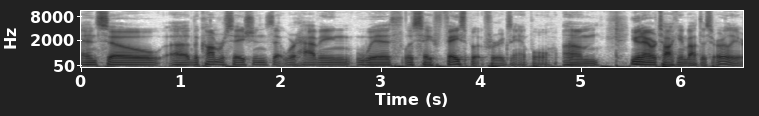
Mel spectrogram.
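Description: With a slight Oklahoma accent, a man speaks at a fairly quick pace in a very deep, low voice with ordinary pitch variation. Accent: slight Oklahoma twang. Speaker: church tech school leader. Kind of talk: casual interview conversation.

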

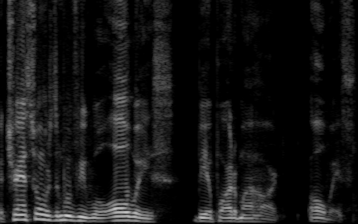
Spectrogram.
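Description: Speaking at a moderate pace, a man has a New York accent and ordinary pitch variation. His recording is very clean against a silent background. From New York City, the Bronx. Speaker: podcast host. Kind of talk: casual monologue. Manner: animated.

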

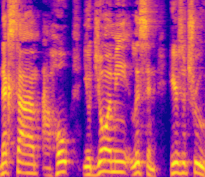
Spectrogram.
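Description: A man talks at a fairly slow pace in a normal speaking voice with an American accent and ordinary pitch variation, on a very clean recording with a silent background. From Philadelphia, US. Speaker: podcast host and pastor. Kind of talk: motivational monologue.

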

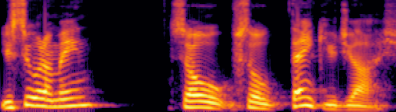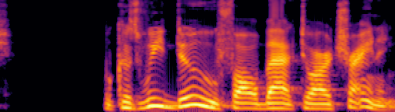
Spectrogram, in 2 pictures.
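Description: In a very clean recording with a silent background, a man speaks with a Texan accent. His pitch swings are very wide. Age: 50s. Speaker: lay preacher. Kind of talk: sermon. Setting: church.

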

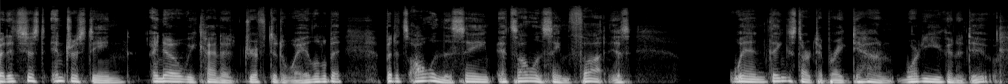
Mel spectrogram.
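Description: A man's medium-pitched, somewhat breathy voice, dark and mellow in tone, at a moderate pace with lively intonation and very even loudness, on a very clean recording with a silent background. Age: 40s. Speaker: podcast co-host. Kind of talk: casual chat.

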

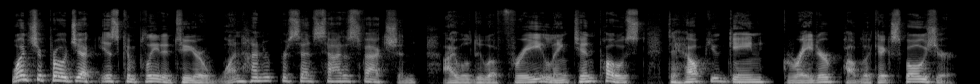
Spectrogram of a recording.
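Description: Vocal fry and very wide pitch swings mark this man's voice at a moderate pace. The recording is very clean, with a silent background. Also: medium pitch for a man. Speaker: voice actor podcast host. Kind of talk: solo podcast monologue about voice work. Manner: animated, does accent impressions.

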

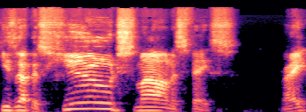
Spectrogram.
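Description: A man with a Canadian accent speaks in a bright, sharp tone. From Toronto, Canada. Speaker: former pro hockey player. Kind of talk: casual storytelling interview. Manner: animated storyteller.

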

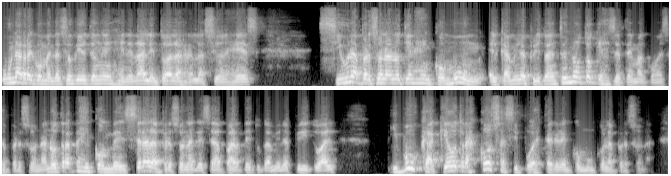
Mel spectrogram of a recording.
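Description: A man's fairly high voice races along very fast. His intonation is lively. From Panama. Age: 30s. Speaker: spiritual teacher. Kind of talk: casual chat. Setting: video call.

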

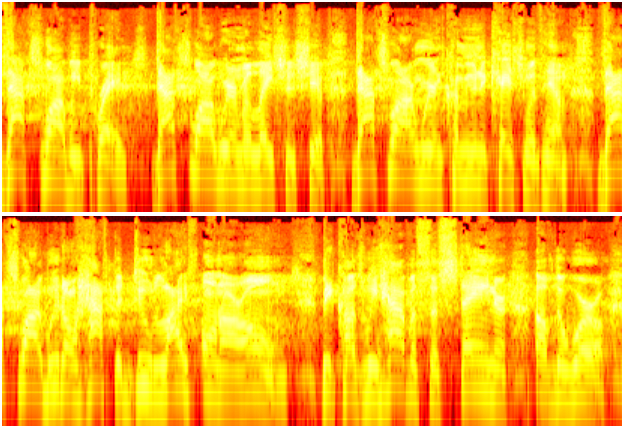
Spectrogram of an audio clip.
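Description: A man's animated, high-pitched voice at a moderate pace, very even in loudness, over noticeable background noise. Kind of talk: sermon. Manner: animated, call-and-response preaching with rhetorical questions.

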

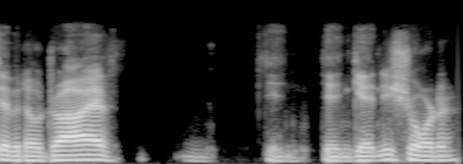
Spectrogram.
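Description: A man speaks with a South Louisiana accent in a fairly low pitch. The sound is dry and close with no echo, over a quiet background. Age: 50s. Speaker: podcast co-host. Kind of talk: casual chat. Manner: halting.

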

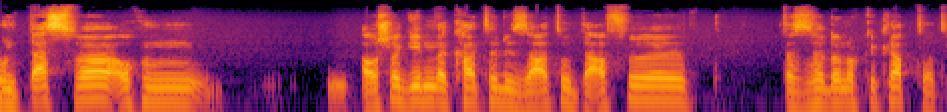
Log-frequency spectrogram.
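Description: A man's medium-pitched voice at a moderate pace, with long, frequent pauses and fairly even intonation. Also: dry, close sound with no echo. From Bavaria, Germany. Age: 30s. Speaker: e-commerce coaching client. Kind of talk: interview. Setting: in person on Mallorca.

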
